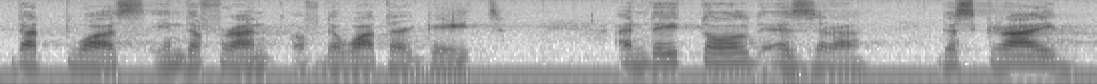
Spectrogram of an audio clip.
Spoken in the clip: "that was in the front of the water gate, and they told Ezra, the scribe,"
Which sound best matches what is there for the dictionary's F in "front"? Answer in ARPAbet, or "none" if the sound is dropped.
F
